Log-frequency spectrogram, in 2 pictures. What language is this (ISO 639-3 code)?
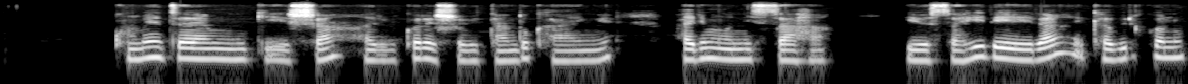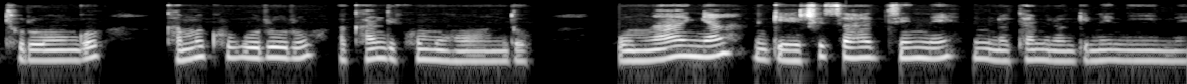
run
